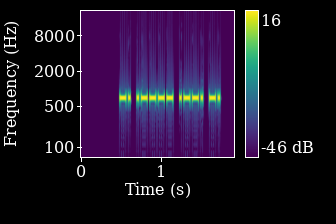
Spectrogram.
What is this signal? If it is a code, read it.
Morse code, heard as a keyed tone, about 44 wpm, 700 Hz. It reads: N1PN
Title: USA Call Signs - 4 Characters - Repeated 2x - 45wpm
